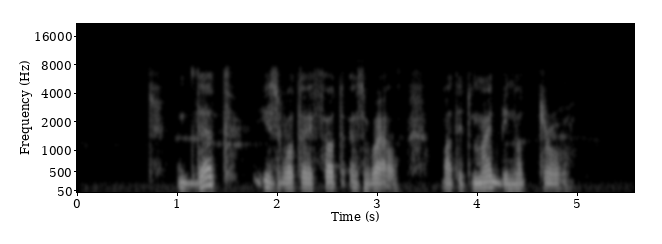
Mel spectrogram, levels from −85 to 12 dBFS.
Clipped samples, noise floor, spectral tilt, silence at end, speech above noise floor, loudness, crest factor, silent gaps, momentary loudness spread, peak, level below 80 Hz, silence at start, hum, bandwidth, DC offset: under 0.1%; -75 dBFS; -6 dB/octave; 0.65 s; 40 dB; -36 LUFS; 20 dB; none; 16 LU; -18 dBFS; -68 dBFS; 0.7 s; 60 Hz at -60 dBFS; 7.8 kHz; under 0.1%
